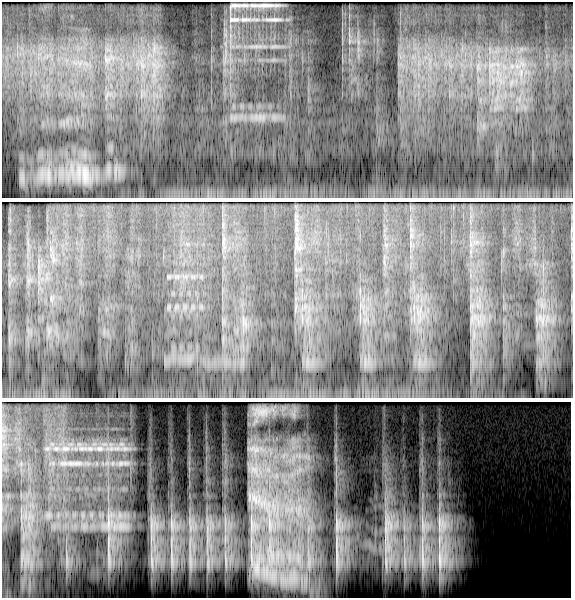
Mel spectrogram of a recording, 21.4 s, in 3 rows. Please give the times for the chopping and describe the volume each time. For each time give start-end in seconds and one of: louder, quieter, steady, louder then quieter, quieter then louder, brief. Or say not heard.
9.9-19.9 steady.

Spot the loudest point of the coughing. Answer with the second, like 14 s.
1 s.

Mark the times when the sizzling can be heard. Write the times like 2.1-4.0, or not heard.
0.0-2.0, 5.0-15.1.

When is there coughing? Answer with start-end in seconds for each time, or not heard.
0.1-1.5, 7.2-8.1, 17.3-18.2.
